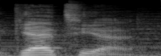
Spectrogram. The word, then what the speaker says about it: Goetia: Okay, Goetia. Got you. The O is silent.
